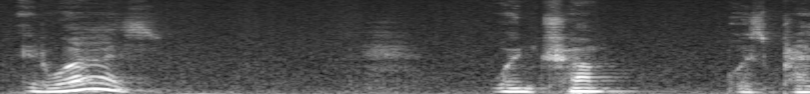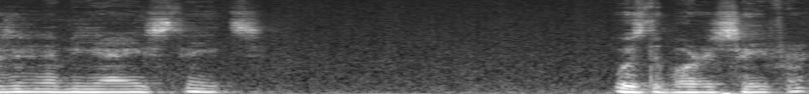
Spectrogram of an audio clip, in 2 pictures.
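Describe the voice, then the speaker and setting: Here a man speaks in a medium pitch, somewhat breathy. His pace is fairly slow, with long, frequent pauses. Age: 60s. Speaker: political commentary host. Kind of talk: political commentary monologue. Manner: animated.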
